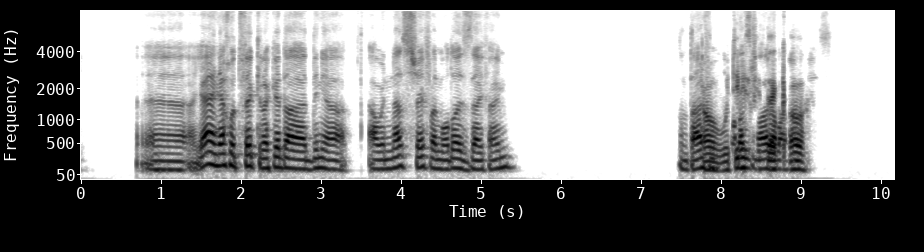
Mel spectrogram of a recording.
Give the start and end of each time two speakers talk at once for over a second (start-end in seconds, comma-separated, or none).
7.8-9.2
